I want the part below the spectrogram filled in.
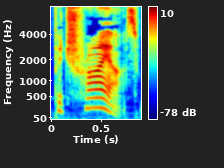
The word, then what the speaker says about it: Petraeus: Professor King said Petraeus, which is how the ancient Greeks would have said that combo of A and E. Petraeus, Petraeus, either way, the name was common in northern Greece, especially in Thessaly, says King.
